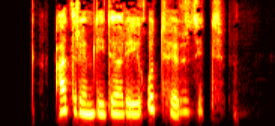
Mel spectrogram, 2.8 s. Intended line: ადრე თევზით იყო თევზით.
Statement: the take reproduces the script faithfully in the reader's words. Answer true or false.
false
